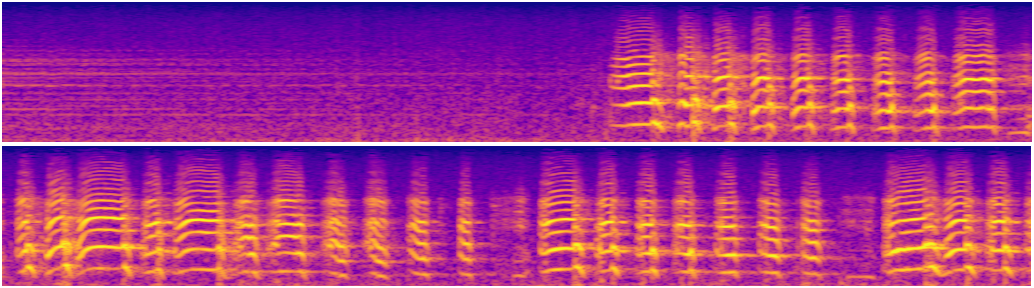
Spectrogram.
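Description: Cartoon character's loud laughter, a rapid run of "ha-ha" and "haw-haw" syllables. It starts about three seconds in and goes on in several quick bursts with brief breaks between them.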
